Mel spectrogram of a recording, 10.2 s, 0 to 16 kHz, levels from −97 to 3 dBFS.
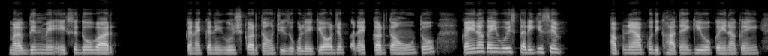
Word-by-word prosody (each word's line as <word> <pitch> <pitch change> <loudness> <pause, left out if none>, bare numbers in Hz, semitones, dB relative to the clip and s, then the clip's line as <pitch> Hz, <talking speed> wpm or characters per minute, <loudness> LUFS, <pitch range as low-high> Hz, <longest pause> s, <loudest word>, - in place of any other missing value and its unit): मतलब 140 -1 +4
दिन 160 +2 -2
में 155 0 0
1 155 -1 -2
से 165 - -4
2 160 0 -3
बार 150 -1 +6 1.0
कनेक्ट 150 0 +1
करने 150 -2 -1
की 150 - -9
कोशिश 155 +1 -5
करता 145 -3 +2
हूँ 140 - -6
चीज़ों 135 -2 -7
को - - -4
लेके 130 +4 -2
और 165 0 +2
जब 170 0 -2
कनेक्ट 150 +1 -1
करता 150 +1 +3
हूँ 150 +3 -5
तो 175 +1 -3 0.4
कहीं 180 +3 +7
न 215 - +4
कहीं 210 -1 +3
वो 205 0 -1
इस 205 -1 -2
तरीके 170 +4 +1
से 195 0 +1 0.7
अपने 165 +2 +2
आपको 160 +2 +3
दिखाते 150 0 -1
हैं 155 - -1
कि 160 -1 -1
वो 155 - -3
कहीं 150 -1 +2
न 150 - 0
कहीं 145 +2 -3
155 Hz, 225 wpm, -26 LUFS, 150-165 Hz, 1.0 s, कहीं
